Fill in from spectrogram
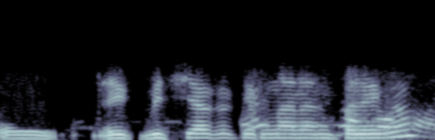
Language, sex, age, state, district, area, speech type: Hindi, female, 18-30, Bihar, Madhepura, rural, conversation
